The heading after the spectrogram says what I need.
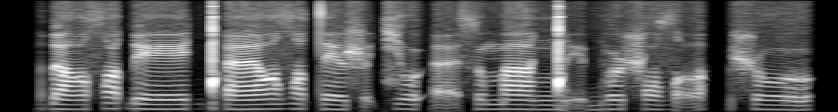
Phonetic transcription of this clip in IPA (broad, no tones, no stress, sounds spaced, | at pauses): ɗ a sˤ ʌ ɗ eː ǃʼ æː zˤ ʌ t e ʂ ə̰ t͡ɕ ʊː ʔ æ̰ s ʊ m aː ŋ͡ǃ ḛ b ʊː ʂ ʊ zˤ a̰ | ʂ ʊː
